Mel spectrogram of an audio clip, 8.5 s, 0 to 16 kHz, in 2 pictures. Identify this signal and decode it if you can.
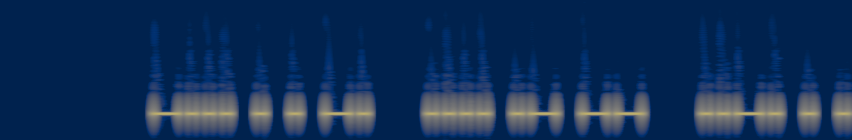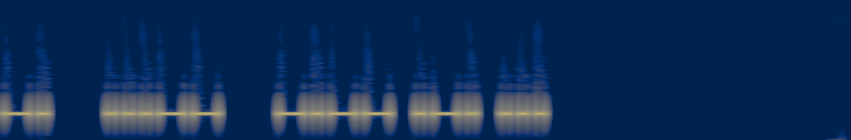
Morse code, heard as a keyed tone, about 28 wpm, 700 Hz. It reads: BEEN HAM FER 3 YRS
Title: K1USN SST QSO Practice 28wpm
